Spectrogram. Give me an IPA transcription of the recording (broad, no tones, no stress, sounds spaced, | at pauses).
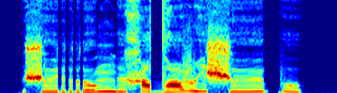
ʃ ʉ r o ŋ ɨ x u dˤ ʉ v i ʃ ʉː p u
